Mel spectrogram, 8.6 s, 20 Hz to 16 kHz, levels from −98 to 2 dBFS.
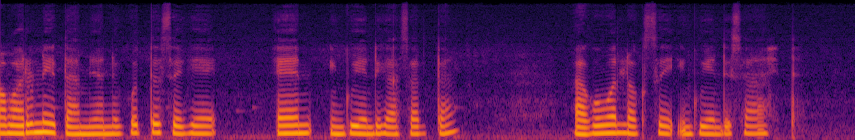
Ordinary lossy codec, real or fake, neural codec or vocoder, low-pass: Opus, 64 kbps; fake; autoencoder, 48 kHz, 128 numbers a frame, DAC-VAE, trained on Japanese speech; 14.4 kHz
